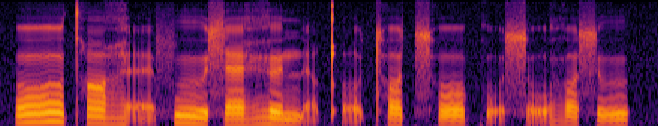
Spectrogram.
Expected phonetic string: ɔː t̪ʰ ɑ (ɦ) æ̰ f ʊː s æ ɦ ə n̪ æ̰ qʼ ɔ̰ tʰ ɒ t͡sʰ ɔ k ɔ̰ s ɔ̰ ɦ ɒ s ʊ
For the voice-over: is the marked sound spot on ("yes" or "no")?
yes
